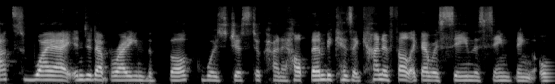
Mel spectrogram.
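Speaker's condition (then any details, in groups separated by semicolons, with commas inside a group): No condition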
